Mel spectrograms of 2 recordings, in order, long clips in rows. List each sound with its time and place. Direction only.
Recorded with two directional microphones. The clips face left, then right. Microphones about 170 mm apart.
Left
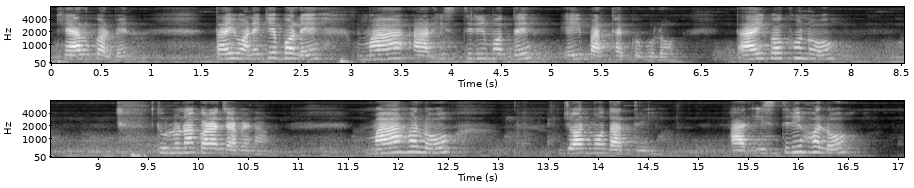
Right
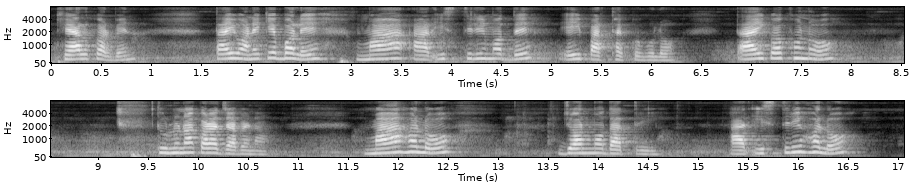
0.0 s a woman's voice: 20° right (ahead or behind)
9.1 s a woman's voice: 15° right (ahead or behind)
11.7 s a woman's voice: 20° right (ahead or behind)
